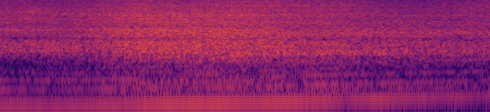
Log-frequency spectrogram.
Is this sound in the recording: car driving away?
yes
